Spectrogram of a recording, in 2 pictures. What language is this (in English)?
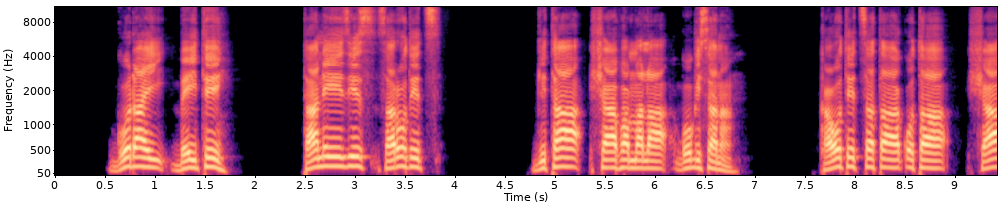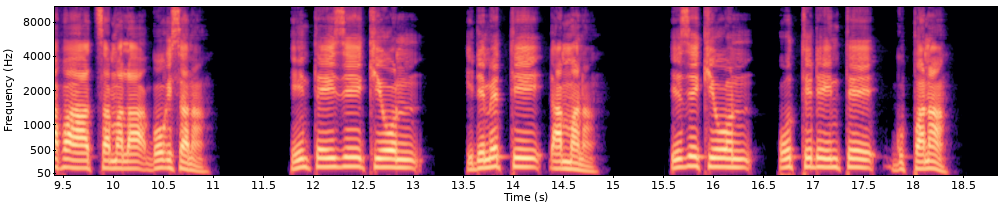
Gamo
